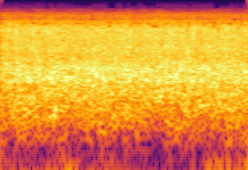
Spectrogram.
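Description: Mountain stream in the Smoky Mountains backcountry, water rushing in a steady broadband wash with no letup, close and fairly loud, no voices.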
